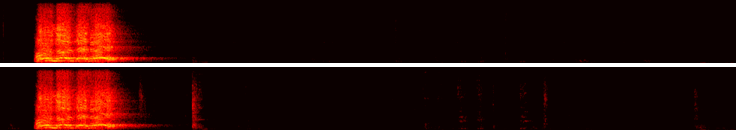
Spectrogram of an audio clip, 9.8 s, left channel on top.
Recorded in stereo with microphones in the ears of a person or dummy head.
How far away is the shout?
About 0.7 m.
